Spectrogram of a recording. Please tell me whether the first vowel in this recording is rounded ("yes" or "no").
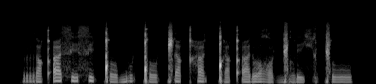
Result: yes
